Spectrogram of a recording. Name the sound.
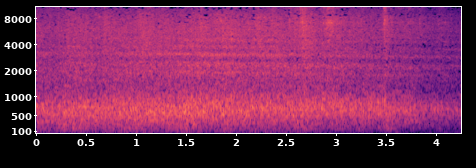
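train running on rails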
